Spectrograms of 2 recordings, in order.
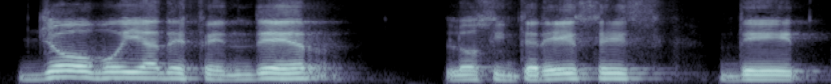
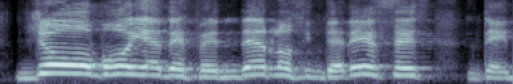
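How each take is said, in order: First: It sounds flat and uninterested. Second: It sounds firm and convinced. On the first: The speaker does not really care about the cause. The speaker calls it wrong. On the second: The speaker truly intends to lead the cause. The speaker calls it right.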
